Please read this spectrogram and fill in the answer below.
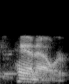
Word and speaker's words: Hanauer: an hour is that right Hanover yep an hour but people pronounce it wrong my whole life if it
